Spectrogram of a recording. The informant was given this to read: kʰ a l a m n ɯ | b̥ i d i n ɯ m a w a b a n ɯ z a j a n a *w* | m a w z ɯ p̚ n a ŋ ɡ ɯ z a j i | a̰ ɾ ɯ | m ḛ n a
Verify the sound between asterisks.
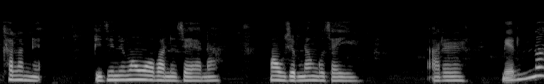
incorrect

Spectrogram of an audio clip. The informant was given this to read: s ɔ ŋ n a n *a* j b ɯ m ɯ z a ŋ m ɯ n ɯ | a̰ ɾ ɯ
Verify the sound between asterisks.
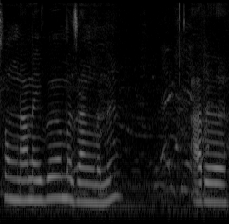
correct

